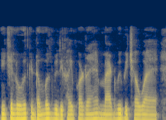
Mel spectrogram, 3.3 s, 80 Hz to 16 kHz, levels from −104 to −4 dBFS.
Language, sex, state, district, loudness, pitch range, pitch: Hindi, male, Jharkhand, Ranchi, -17 LUFS, 105-110 Hz, 105 Hz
